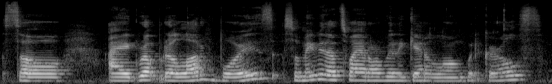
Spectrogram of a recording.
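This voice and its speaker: A woman's voice: lowish voice, steady tone, moderate pace, a little mellow. Easygoing woman in an echoey room. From Djibouti. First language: not English. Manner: easygoing, chatty, many fillers and restarts. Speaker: health and nutrition vlogger. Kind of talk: casual Q&A vlog. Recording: roomy echo.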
